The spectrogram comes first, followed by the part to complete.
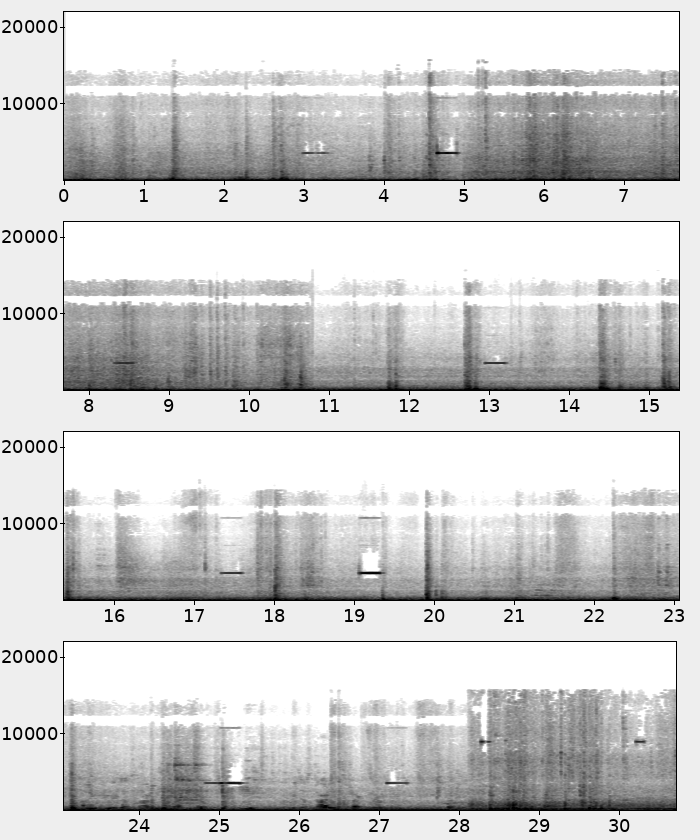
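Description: Cardboard packages knocking and thudding as they are loaded and stacked in a trailer, over a steady low rumble of warehouse machinery. Short, high, single-pitched beeps from a handheld package scanner sound every few seconds.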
